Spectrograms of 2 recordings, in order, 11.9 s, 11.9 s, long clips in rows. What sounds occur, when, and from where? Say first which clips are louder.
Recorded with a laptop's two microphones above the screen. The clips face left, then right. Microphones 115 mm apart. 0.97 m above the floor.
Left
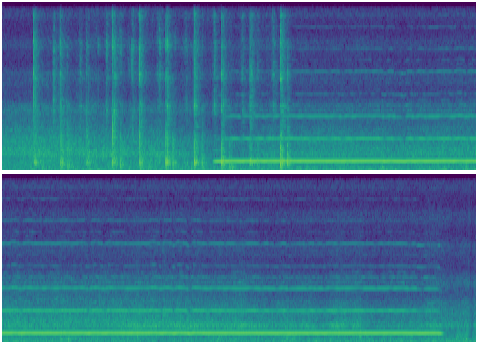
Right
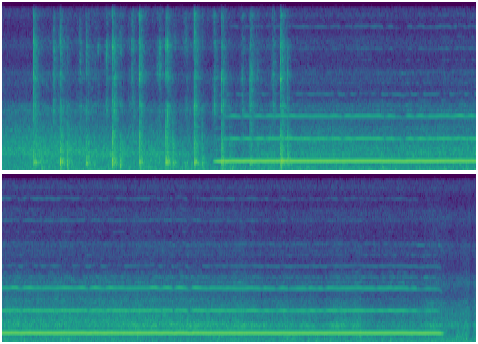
0.4 s running footsteps: right 3 dB; 45° right (ahead or behind), 1.4 m; by 3.6 s 40° left (ahead or behind), 2 m
2.6 s a flute: even; 20° left (ahead or behind), 0.7 m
